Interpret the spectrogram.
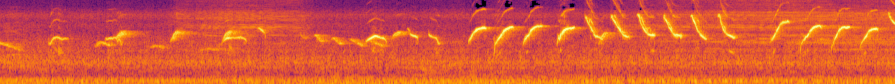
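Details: Long-tailed shrike lure song meant to make other shrikes answer: soft rising whistled notes at first, then a quickening run of loud, clear downslurred whistles repeated several times a second.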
